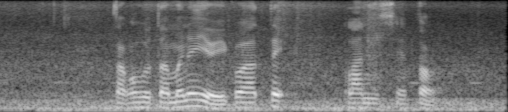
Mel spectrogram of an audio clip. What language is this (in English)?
Javanese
